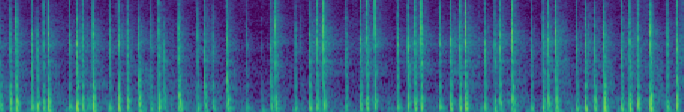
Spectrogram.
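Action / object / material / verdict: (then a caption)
tap / cardboard eyeshadow palette sleeve / cardboard / none. Long dark-painted nails tap and scratch the top of a hollow, flat white cardboard eyeshadow palette sleeve with a red star logo, lying on a fleece blanket. A quick, irregular run of dry, crisp taps mixed with short scratchy strokes follows, each click dying almost instantly with a faint hollow thump beneath.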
